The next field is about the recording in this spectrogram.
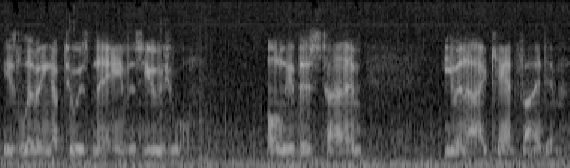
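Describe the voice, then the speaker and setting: A shrewd intelligence man reports gravely to his boss in a low, forceful voice. His delivery is measured and ominous, with every phrase placed deliberately. It plays from a cassette with some background noise. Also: full character voice. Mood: serious, matter-of-fact. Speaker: intelligence informant. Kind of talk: dramatic game voice acting, recorded briefing. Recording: noisy audio cassette tape playback.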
